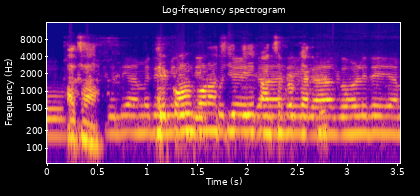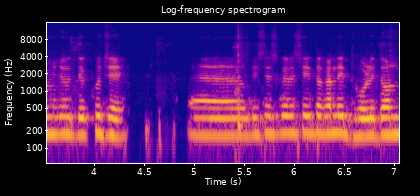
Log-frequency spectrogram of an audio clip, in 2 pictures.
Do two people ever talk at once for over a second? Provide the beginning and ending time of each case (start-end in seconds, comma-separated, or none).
0.6-2.8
